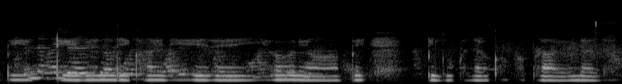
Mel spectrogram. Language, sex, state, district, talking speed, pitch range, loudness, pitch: Hindi, female, Chhattisgarh, Bilaspur, 145 wpm, 190-210 Hz, -33 LUFS, 200 Hz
